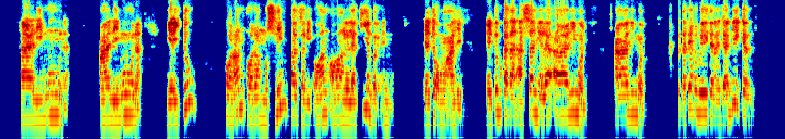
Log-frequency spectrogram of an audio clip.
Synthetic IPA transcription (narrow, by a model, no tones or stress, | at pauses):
alimuna | alimuna | jaʔit̪u | ʔoɾaŋoɾaŋmuslɪmadt̪aɾiʔo̰ɾaŋʔo̰ɾaŋləlakijaŋbərə̰nmu | jait̪uoɾa̰ŋa̰lɪm | jait̪ubərkat̪aːnʔa̰salnialahalimʊn | alimʊn | t̪ət̪apiapabəit̪anaʔd͡ʒadikan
